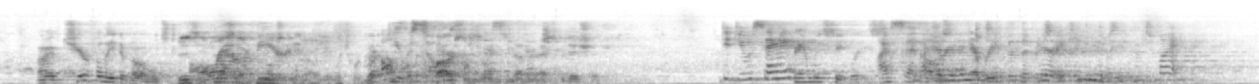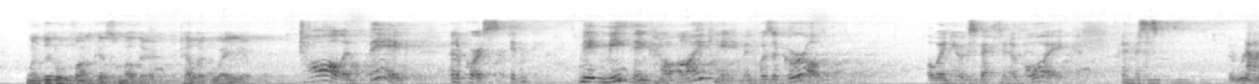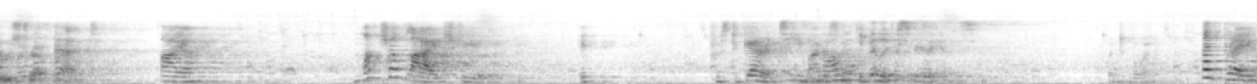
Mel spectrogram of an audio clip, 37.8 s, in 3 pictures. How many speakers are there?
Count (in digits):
7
